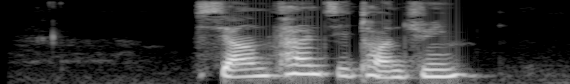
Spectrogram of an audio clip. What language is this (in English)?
Chinese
